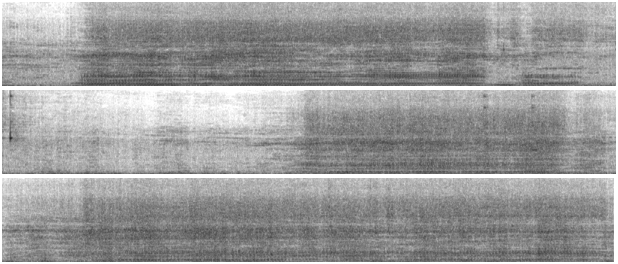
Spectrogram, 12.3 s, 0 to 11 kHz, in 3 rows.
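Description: Yamaha R15M's single-cylinder four-stroke engine running under throttle while riding, with wind rushing past. Its note rises about half a second in, drops away about three seconds in, and picks up again about six seconds in.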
